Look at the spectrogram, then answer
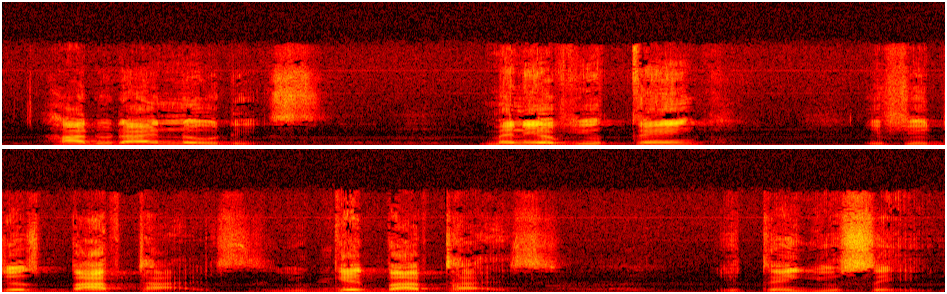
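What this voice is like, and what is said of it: Thick foreign accent in English. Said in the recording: “I can barely speak English. I have a thick accent.”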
